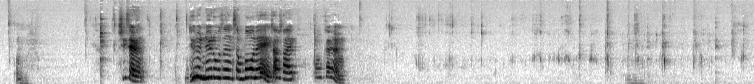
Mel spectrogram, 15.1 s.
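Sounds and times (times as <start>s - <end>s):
chewing and mouth smacks: 1.6s - 2.4s, 7.2s - 15.0s.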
